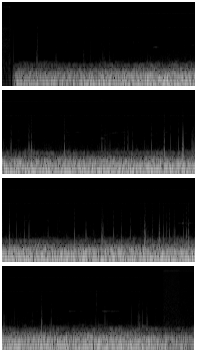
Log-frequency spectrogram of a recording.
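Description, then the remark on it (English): A deep, continuous low-frequency rumble, recorded by scientists deep in a borehole in the earth, drones steadily for the whole stretch, loud and dense, with faint scattered crackles and clicks flickering above it and no voices. “She said that some people have compared the recording to hell, but others say it feels and sounds like the earth breathing.”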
